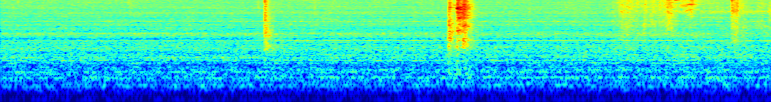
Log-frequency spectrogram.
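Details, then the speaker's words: Riello oil burner fired up after its annual service: steady, even roar of flame and fan with no pulsing or rumble, only a few faint clicks; burning clean with no smoke, normal running. "ah nice and clean no smoke"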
